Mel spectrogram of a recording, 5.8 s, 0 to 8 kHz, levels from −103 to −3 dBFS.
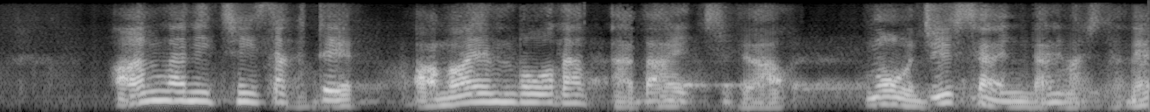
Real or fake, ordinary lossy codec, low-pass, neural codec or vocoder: fake; AAC, 48 kbps; 7.2 kHz; codec, 16 kHz, 1 kbps, FreqCodec, smaller model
